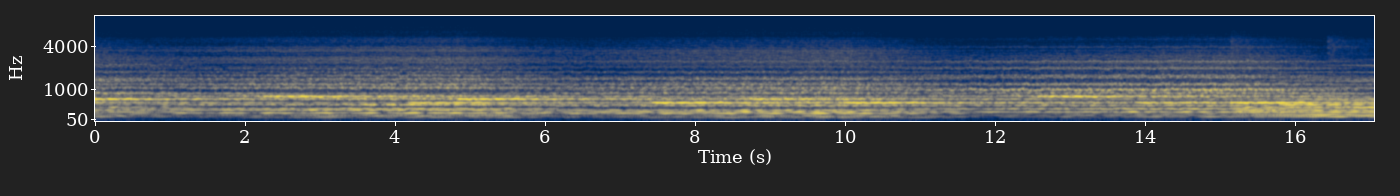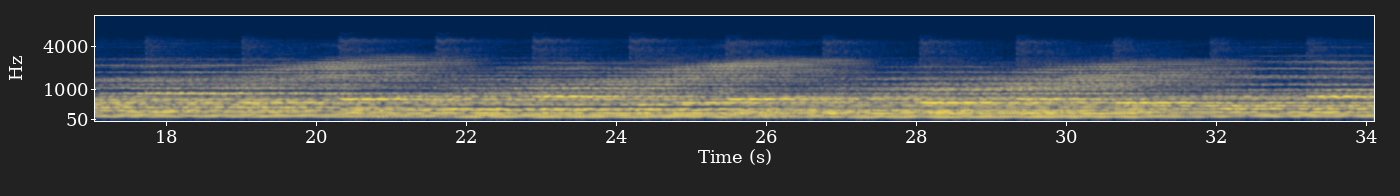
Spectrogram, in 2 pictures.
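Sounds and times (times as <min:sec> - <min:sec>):
VHS-style dreamwave music: 0:00.0 - 0:34.1.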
